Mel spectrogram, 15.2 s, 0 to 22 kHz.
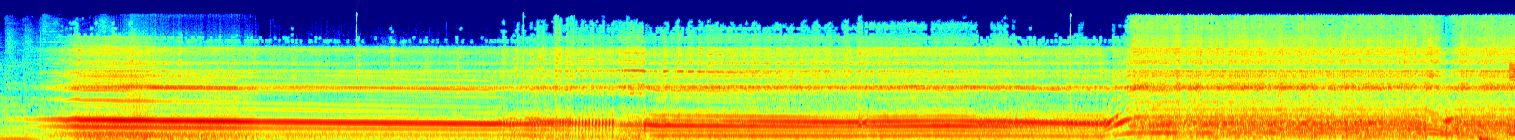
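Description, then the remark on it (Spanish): Fernando Alonso's Formula 1 car with a Honda engine screams loudly and steadily at high revs during preseason running, its pitch sagging and wavering, then shifting abruptly into a rougher, noisier whine for the last few seconds as the Honda engine breaks. No one speaks. “Honda se rompió y Alonso tuvo que salirse del coche y bueno, el panorama no es bueno ni mucho menos.”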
